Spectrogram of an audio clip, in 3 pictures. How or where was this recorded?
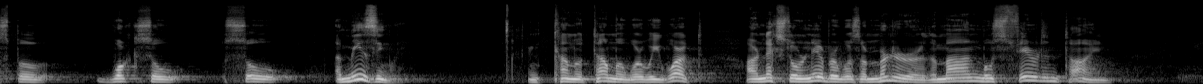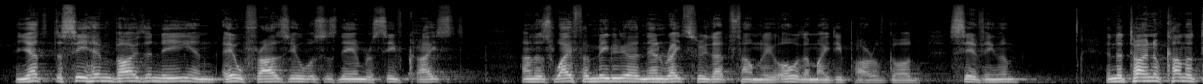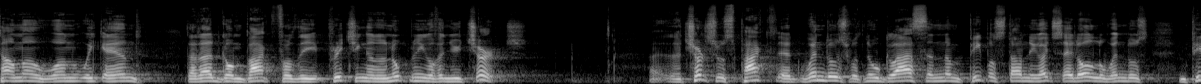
large echoing room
